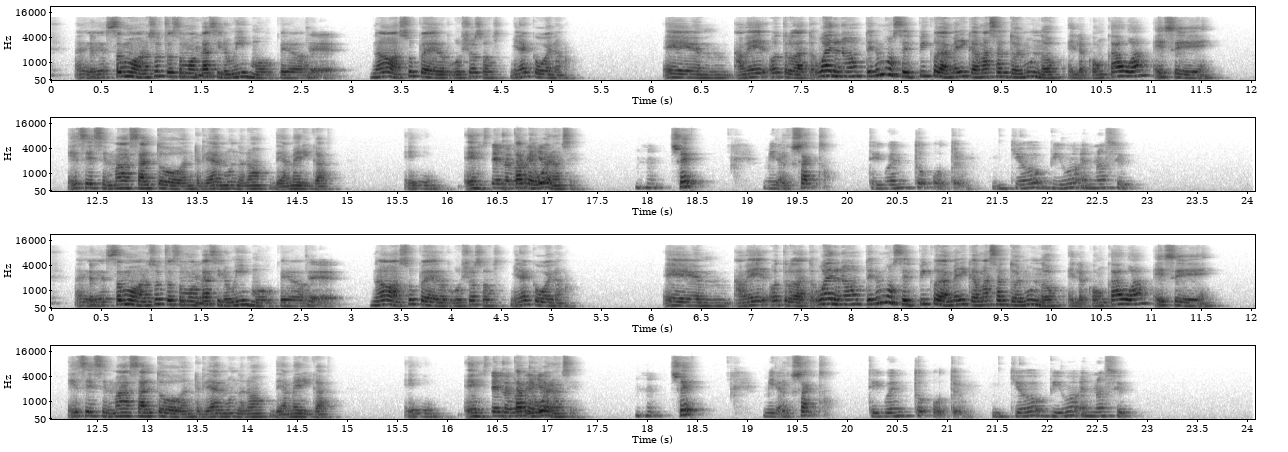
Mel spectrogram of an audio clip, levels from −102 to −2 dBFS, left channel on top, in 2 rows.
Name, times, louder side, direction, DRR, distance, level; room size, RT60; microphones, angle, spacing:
voice 1, 0.3-2.6 3.2-5.2 6.1-11.6 12.2-14.8 15.6-15.9 16.2-16.4 16.7-17.2 18.3-18.5 19.4-19.6, equal, 5° left, 2 dB, 0.4 m, -22 dB
voice 2, 16.4-17.0 17.9-18.1 19.2-19.4 20.2-22.8, right 2 dB, 75° right, 1 dB, 1.6 m, -30 dB
3.9 x 2.0 x 3.7 m, 0.28 s
head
